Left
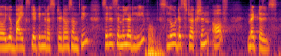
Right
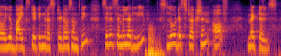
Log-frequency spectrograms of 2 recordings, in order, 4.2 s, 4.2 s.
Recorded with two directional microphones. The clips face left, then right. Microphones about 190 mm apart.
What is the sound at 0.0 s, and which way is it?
Speech, 50° left (ahead or behind).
